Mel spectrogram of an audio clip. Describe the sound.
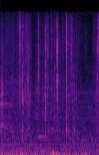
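Faint crisp crinkles and rustles of paper being folded into an envelope, with a series of short crackling bursts and no voices.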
